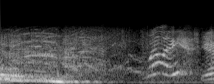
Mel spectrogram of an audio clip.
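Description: Lion roaring once, a long call falling steadily in pitch and fading out about a second in. A person's voice follows near the end.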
